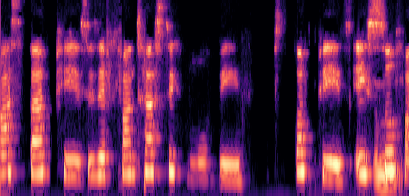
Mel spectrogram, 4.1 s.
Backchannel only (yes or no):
yes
